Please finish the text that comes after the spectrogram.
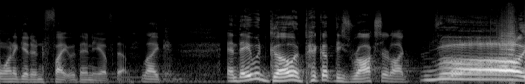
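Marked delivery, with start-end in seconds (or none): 4.2-5.2 sudden high shout of awe, like lifting a boulder; mock shout. Imitating the islanders straining to lift the rocks, shouting. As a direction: belt out an impressed whoa.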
